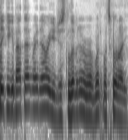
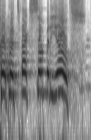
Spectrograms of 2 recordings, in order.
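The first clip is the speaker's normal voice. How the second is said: higher-pitched angry protest; modelled outrage; 6 semitones higher than usual. Shown as a demonstration. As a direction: keep the accusation driving on.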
